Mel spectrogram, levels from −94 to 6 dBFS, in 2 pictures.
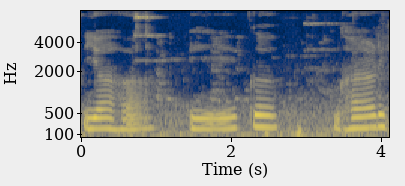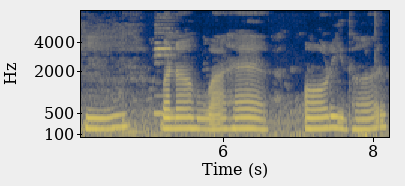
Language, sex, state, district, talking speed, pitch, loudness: Hindi, female, Bihar, Katihar, 65 wpm, 195 Hz, -15 LUFS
